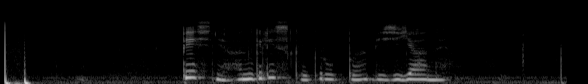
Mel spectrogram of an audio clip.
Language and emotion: Russian, sad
